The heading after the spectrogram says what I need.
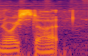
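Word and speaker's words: Neustadt: dad yeah yeah it's it's pronounced noise start like noise game the game battery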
